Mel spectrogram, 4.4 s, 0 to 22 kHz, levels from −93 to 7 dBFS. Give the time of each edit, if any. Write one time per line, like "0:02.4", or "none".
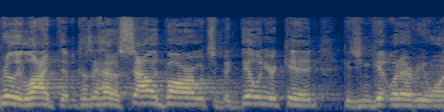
none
